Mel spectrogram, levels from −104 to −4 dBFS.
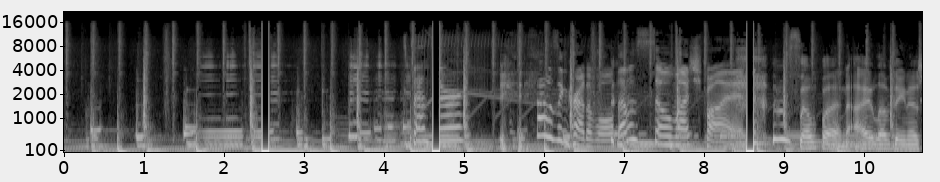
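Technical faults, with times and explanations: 2.48–2.56 s, 4.61–4.69 s and 8.53–8.62 s, invalid numbers at full scale: in each case a calculation produced infinite or invalid values, which were forced to the largest possible number. The output jumps to one extreme and stays flat there, far beyond the audio's peaks, for about 85 ms, which fits a 4096-sample processing block. Each event sounds like a very loud pop at the block's edges with the sound gone between, or like a single bang.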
